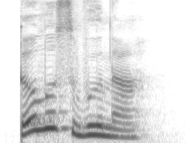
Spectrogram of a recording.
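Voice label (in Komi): "тӧлыс вына", Komi, female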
